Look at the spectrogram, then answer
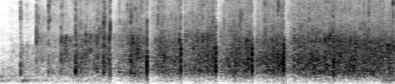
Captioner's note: applause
